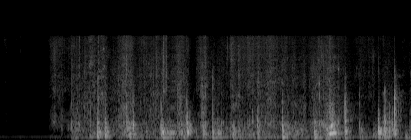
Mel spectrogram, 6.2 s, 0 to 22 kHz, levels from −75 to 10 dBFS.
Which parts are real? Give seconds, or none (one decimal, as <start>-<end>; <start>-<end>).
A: 1.3-1.8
